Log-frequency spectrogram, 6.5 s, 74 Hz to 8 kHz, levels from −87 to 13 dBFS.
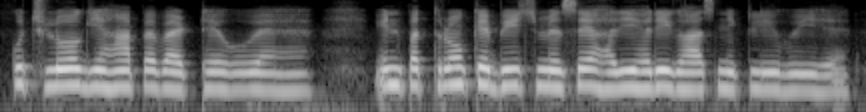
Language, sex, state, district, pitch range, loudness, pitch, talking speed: Hindi, female, Uttar Pradesh, Lalitpur, 195-225 Hz, -15 LUFS, 210 Hz, 165 wpm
